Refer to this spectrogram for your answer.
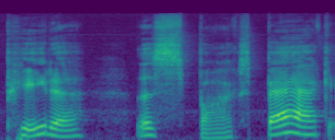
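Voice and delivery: imitating Lois. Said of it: "she's like".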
